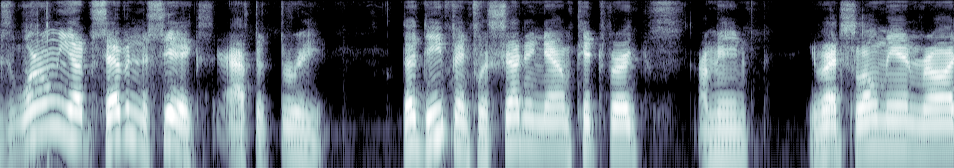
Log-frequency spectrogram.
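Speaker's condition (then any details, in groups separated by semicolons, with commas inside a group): Cerebral palsy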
